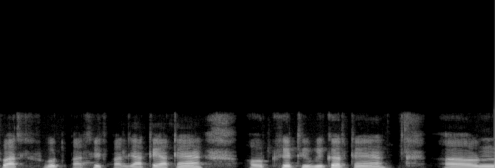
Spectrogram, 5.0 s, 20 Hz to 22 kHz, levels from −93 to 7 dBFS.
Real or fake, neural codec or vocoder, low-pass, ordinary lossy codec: real; none; 7.2 kHz; none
